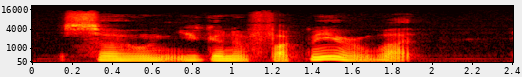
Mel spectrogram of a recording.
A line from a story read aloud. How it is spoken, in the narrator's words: He mutters against Sam's shoulder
